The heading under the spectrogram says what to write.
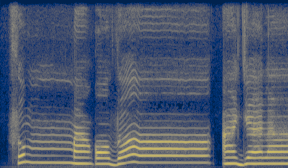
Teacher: mim yang bertasdid langsung kita tekan kita tahan dua harakat dan didengungkan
